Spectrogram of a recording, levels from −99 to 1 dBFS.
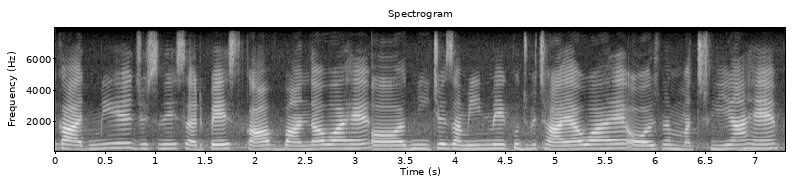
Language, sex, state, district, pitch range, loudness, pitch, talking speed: Hindi, female, Bihar, Muzaffarpur, 235-260 Hz, -16 LUFS, 250 Hz, 180 wpm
